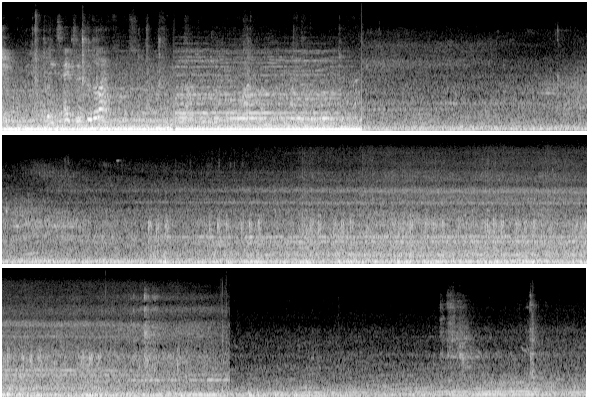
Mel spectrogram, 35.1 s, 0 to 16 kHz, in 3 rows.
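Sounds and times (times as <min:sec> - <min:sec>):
monorail train rumble: 0:00.0 - 0:35.0
train motor whine: 0:14.4 - 0:28.0.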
